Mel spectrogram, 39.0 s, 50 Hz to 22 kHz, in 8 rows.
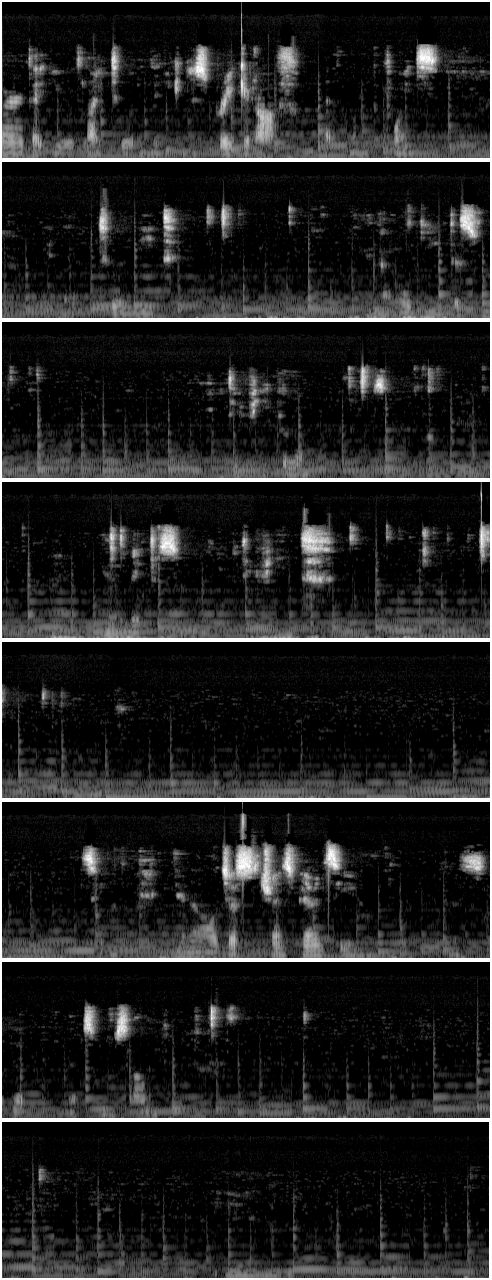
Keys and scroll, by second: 6.8 space, 9.1 m, 13.2 space, 13.9 space, 15.9 m, 18.0 5, 18.4 0, 18.7 Return, 19.2 space, 25.7 b.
